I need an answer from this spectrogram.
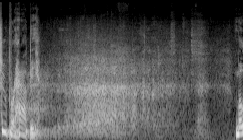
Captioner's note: audience laughs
